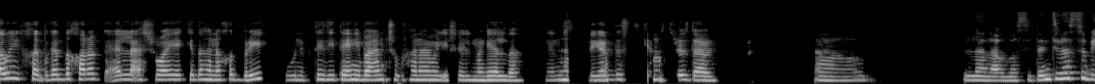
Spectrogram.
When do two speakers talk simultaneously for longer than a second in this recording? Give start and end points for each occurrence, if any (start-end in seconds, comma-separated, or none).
none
